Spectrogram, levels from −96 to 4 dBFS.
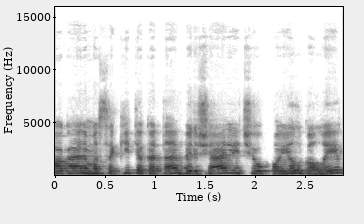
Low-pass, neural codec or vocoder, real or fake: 14.4 kHz; none; real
